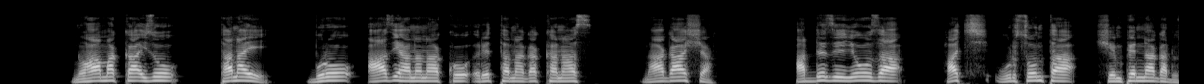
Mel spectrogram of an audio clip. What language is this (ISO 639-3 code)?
gmv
